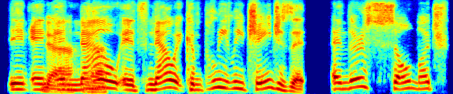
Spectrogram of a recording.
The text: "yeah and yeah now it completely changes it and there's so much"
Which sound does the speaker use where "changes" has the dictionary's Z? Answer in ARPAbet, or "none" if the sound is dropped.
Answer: Z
